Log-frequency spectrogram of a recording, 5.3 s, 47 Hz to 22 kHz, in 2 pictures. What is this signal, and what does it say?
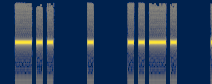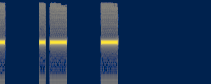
Morse code, heard as a keyed tone, about 18 wpm, spaced as for 12 wpm, 1000 Hz. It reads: DEFEAT
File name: qotdfiles / 12wpm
